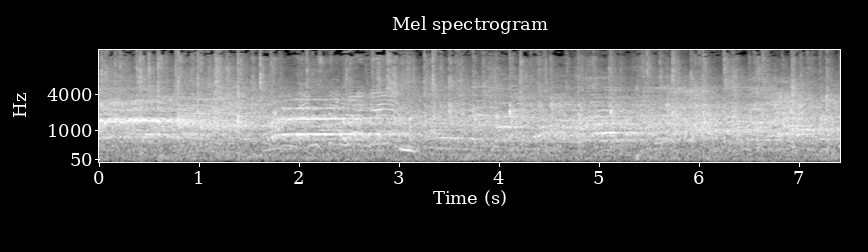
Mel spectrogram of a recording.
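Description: Young women cheer and call out loudly in an echoing gym.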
